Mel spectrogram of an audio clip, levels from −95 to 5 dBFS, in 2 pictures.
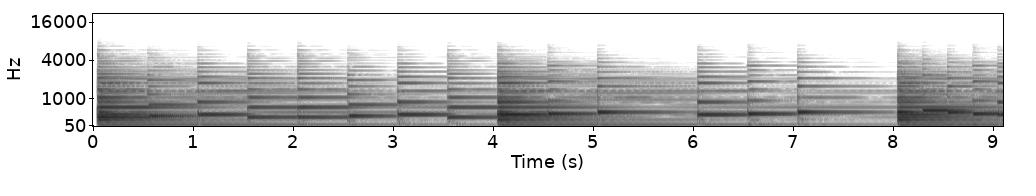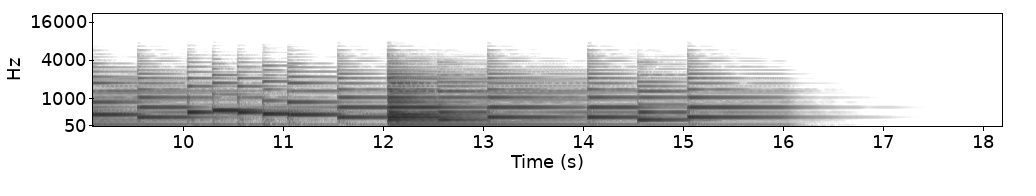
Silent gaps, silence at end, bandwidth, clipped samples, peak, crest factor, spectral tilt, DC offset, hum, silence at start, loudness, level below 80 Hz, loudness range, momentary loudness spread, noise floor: none; 2.05 s; 6.2 kHz; under 0.1%; -2 dBFS; 18 dB; -8.5 dB/octave; under 0.1%; none; 0.05 s; -21 LUFS; -48 dBFS; 7 LU; 13 LU; under -90 dBFS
